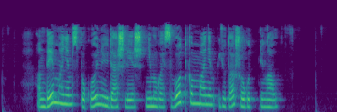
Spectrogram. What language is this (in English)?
Mari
